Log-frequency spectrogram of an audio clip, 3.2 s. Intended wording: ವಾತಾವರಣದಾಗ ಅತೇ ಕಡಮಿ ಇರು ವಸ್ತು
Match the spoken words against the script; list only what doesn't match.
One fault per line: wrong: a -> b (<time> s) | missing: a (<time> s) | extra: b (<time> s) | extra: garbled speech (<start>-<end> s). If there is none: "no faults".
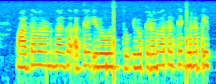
missing: ಕಡಮಿ (1.4 s)
extra: garbled speech (2.0-3.2 s)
